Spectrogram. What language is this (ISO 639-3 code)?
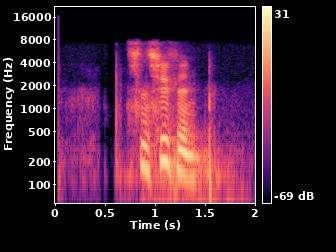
kab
